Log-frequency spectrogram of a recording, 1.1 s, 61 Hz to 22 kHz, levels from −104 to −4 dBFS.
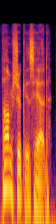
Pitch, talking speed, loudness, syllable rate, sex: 115 Hz, 215 wpm, -15 LUFS, 4.4 syllables/s, male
